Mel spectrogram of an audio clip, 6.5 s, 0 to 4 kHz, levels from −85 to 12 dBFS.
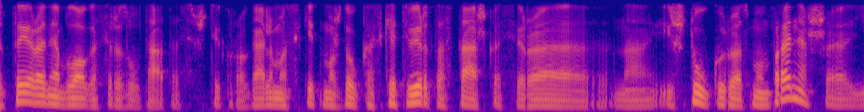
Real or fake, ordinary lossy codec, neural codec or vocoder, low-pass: real; Opus, 24 kbps; none; 3.6 kHz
